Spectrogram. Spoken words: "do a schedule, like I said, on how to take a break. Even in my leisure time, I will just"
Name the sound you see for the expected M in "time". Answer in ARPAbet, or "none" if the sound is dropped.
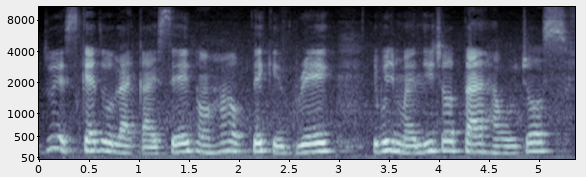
none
